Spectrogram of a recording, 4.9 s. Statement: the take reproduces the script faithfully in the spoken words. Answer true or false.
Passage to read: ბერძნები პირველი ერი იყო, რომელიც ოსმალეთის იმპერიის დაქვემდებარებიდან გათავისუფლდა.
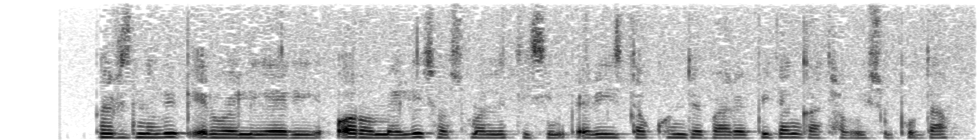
true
